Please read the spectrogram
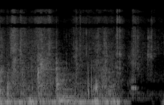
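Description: Faint, irregular footsteps and scuffs on a debris-strewn concrete floor, with low handling rumble from the phone.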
